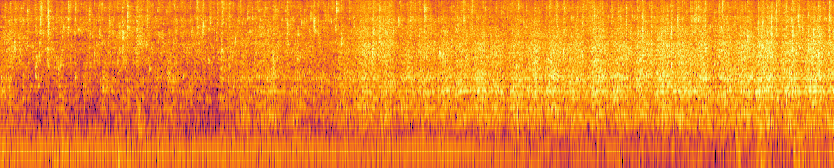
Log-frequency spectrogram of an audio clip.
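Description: Water pouring from a pump-fed waterfall spout into a pond, a steady splashing that grows louder from about three seconds in. A low steady hum sits under it for the first half.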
